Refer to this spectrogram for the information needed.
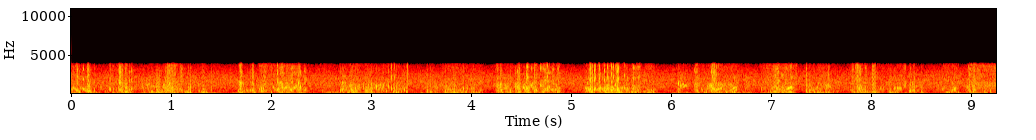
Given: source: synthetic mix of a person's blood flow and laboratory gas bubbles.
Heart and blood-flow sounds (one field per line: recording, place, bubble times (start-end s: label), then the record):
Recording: Doppler ultrasound of blood flow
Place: precordium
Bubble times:
0.00-1.46 s: bubbles
1.64-2.41 s: bubbles
2.48-3.37 s: bubbles
3.46-4.13 s: bubbles
4.23-4.93 s: bubbles
5.11-5.88 s: bubbles
6.04-6.19 s: bubbles
6.21-6.81 s: bubbles
6.88-7.27 s: bubbles
7.32-7.71 s: bubbles
7.76-8.56 s: bubbles
8.62-8.90 s: bubbles
8.94-9.26 s: bubbles
From the record:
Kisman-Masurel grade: 444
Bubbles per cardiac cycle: continuous sound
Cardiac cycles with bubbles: 100%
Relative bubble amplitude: maximal (0.775 to 0.999)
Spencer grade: 4 (maximum detectable bubble signal sounding continuously throughout systole and diastole of every cardiac period, and overriding the amplitude of the normal cardiac signals)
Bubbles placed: anywhere in the cardiac cycle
